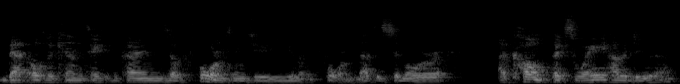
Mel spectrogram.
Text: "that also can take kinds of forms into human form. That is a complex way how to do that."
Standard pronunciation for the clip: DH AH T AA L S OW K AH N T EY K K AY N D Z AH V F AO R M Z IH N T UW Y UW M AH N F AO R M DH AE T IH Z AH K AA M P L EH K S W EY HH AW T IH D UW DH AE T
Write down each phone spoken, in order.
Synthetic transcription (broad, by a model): DH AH T AA L S OW K AH N T EY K K AY N D Z AH V F AO R M Z IH N T UW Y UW M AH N F AO R M DH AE T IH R AH K AA M P L EH K S W EY HH AW T IH D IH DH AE T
